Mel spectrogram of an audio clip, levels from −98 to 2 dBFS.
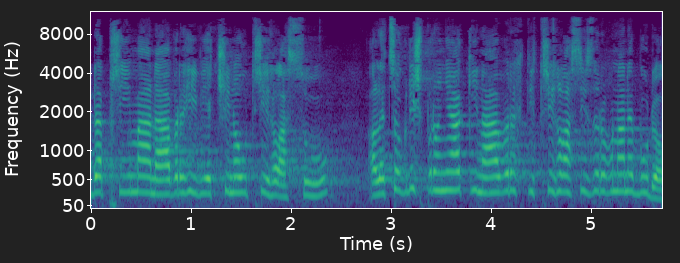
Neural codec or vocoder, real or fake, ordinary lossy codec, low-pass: none; real; MP3, 48 kbps; 10.8 kHz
